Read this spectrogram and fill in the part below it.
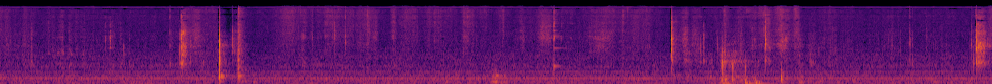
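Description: A glue gun clicks.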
